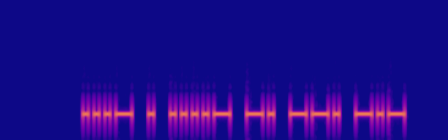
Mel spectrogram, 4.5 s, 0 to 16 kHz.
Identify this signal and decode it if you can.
Morse code, heard as a keyed tone, about 22 wpm, 700 Hz. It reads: VE4NGK
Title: DXCC-100 Call Signs - 6 Characters - 22wpm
